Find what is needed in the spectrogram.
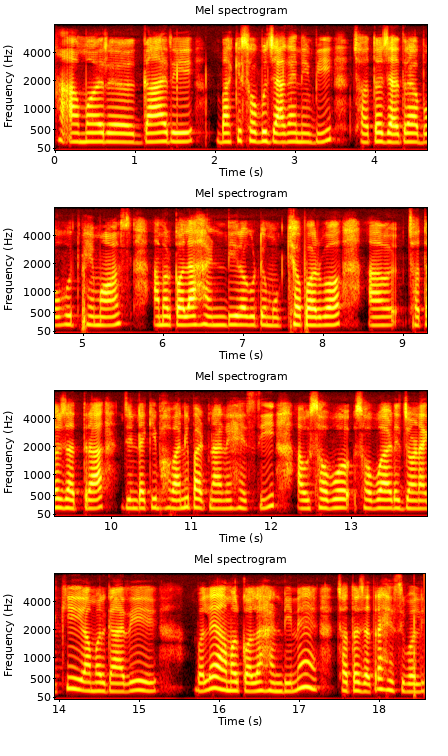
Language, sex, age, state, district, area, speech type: Odia, female, 18-30, Odisha, Kalahandi, rural, spontaneous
